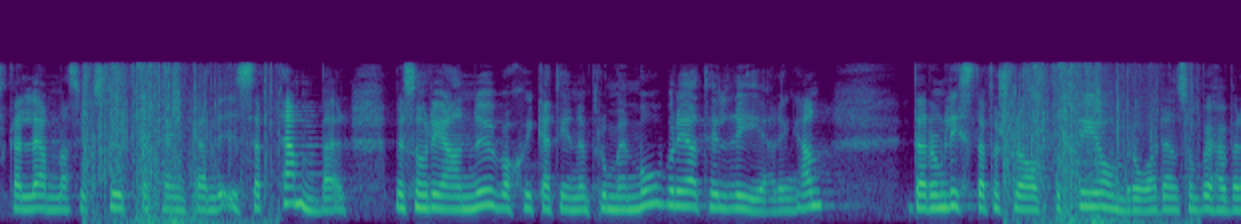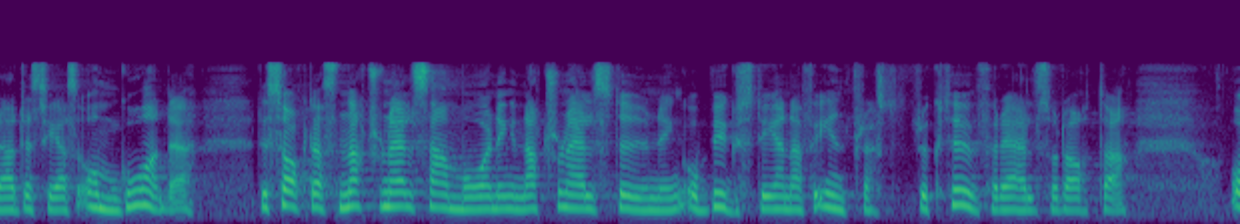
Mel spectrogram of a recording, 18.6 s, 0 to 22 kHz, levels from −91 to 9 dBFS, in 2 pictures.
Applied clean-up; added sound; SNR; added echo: none; Tearing; 8 dB; none.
